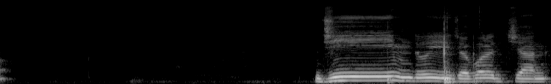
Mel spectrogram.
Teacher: জিহ্বার মধ্যখানটা আমরা উপরতলার সঙ্গে লাগাবো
